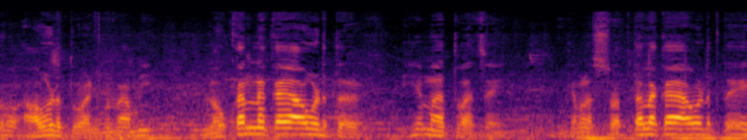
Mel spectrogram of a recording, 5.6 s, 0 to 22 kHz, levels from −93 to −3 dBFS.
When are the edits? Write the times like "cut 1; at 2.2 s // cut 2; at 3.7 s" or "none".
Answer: none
